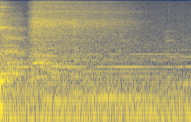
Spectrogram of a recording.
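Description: A man drawing a long, deep breath in through his nose: a hiss that starts about a third of a second in and fades away over the next second.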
